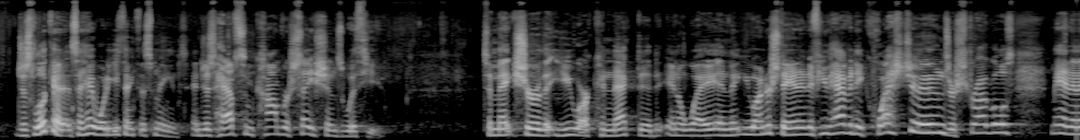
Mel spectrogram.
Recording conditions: large echoing room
